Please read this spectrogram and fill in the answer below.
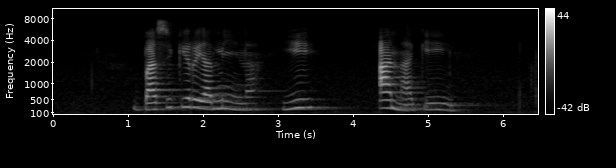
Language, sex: Tsonga, female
